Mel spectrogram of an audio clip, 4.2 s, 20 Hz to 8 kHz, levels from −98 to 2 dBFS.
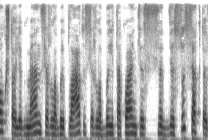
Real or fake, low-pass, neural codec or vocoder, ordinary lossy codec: real; 7.2 kHz; none; MP3, 64 kbps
